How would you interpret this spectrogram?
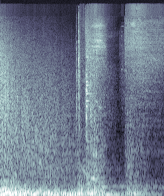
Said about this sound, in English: Did the turret try to attack me?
